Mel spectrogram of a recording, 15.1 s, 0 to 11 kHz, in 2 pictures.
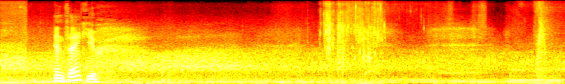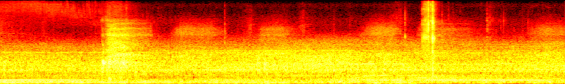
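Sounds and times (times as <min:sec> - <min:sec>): lure splashing into water: 0:04.3 - 0:05.2
water splashing: 0:04.3 - 0:05.3
fishing rod cast swish: 0:06.9 - 0:07.8.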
